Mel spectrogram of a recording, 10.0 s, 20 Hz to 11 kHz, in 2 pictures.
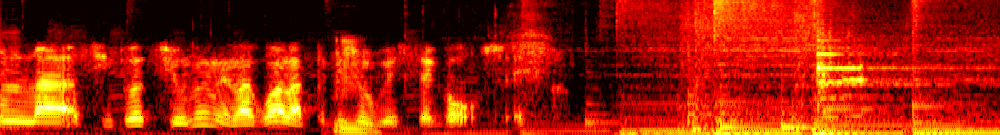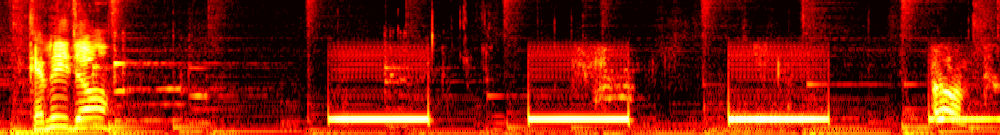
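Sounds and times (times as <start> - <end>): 
speech: 0.2 - 3.5, 5.2 - 5.8, 9.6 - 10.0
telephone ringing tone on a call: 6.6 - 9.2.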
